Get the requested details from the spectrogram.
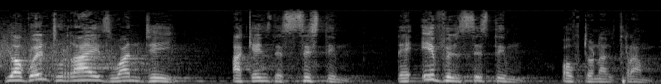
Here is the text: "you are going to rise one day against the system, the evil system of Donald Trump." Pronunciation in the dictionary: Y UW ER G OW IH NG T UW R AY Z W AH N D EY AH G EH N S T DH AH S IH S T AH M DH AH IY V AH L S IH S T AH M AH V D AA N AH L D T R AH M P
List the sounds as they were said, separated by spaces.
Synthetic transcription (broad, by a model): Y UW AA G OW IH NG T UW R AY Z W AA N D EY AH G EH N S T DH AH S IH S T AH M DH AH IY V AH L S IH S T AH M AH F D AA N AH L D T R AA M P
